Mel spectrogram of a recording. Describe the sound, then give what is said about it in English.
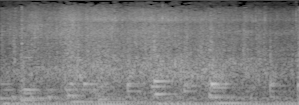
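Steady churning water sloshes continuously as a cruise boat carrying seated passengers travels down a river, with a constant low rumble and scattered splashy textures throughout. “We'll be traveling down the rivers of adventure before reaching Pele's Pleasure.”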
